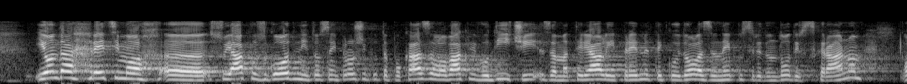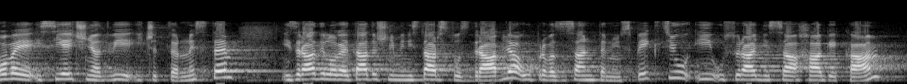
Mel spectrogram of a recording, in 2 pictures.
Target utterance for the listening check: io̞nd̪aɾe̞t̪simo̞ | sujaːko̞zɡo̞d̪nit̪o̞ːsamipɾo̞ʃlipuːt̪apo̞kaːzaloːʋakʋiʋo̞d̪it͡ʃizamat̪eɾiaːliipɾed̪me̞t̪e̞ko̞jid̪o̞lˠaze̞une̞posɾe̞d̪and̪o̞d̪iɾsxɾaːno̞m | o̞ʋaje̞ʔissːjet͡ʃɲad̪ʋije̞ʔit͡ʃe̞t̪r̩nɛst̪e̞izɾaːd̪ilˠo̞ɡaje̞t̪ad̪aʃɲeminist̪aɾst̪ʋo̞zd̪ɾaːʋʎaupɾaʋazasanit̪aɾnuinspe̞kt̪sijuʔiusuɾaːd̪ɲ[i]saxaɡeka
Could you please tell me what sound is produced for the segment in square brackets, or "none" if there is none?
i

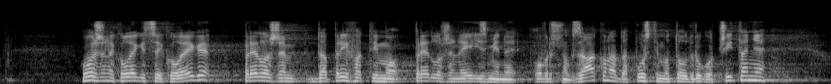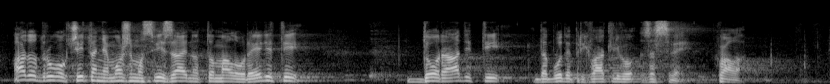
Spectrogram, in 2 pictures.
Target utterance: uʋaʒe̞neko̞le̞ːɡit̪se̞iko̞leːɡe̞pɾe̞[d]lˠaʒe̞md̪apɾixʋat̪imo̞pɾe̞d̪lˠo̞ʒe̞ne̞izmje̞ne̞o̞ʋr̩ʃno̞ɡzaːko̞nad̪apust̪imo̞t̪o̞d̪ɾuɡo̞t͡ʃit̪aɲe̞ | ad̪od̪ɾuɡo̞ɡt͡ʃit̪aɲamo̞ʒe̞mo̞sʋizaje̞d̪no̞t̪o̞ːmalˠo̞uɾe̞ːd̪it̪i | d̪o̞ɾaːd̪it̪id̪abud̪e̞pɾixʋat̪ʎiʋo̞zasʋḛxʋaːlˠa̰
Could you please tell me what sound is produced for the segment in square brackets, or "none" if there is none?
d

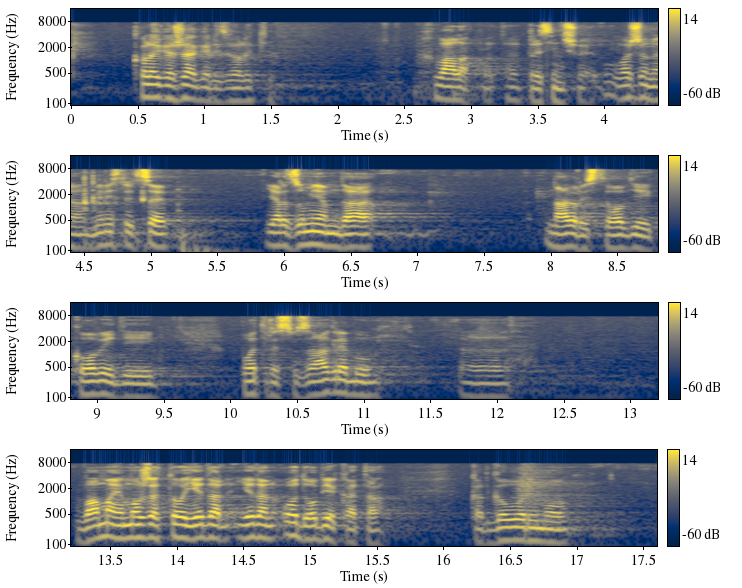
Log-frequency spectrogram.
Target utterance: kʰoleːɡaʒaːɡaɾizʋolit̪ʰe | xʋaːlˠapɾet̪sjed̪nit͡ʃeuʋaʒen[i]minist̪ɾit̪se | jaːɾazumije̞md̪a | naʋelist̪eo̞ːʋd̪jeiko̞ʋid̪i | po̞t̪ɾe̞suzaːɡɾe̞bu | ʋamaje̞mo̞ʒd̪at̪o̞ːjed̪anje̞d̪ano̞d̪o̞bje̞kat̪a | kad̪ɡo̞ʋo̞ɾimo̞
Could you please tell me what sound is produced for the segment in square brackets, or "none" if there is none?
a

